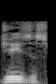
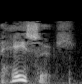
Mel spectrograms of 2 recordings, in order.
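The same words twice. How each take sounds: First: It is said with an English pronunciation. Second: It is said with a Spanish pronunciation.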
